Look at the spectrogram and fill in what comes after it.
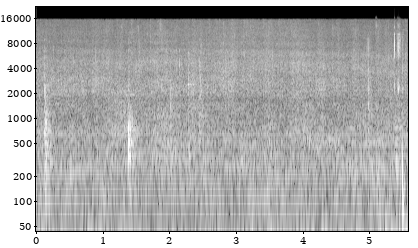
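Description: Fish roe masala sizzling steadily as it is stir-fried over a high flame in a nonstick pan, with a spatula scraping through it and knocking lightly against the pan a few times.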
